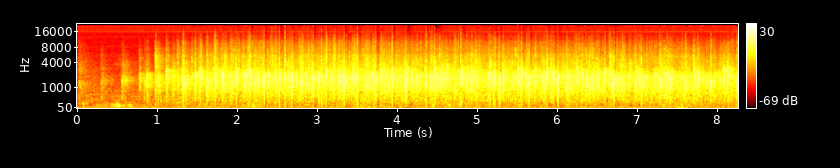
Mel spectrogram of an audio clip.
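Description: A church congregation at a healing service bursts into sustained applause, starting from a near-quiet moment and quickly swelling into dense, loud clapping that carries on evenly to the end.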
